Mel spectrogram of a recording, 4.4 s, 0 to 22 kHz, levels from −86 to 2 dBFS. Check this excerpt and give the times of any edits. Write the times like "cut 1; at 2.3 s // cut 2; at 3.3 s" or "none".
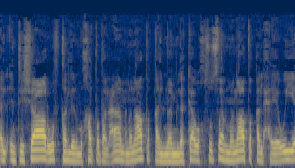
cut 1; at 1.9 s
